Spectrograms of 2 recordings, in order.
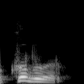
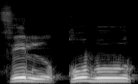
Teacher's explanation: قاف لډک حروف نه ده، فی القبور کې قاف ډک تلفظ سي. دویم دا چې قاف په کاف باندې بدل نسی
